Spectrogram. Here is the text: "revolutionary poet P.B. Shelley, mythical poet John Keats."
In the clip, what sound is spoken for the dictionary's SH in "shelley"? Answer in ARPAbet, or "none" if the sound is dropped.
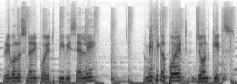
S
